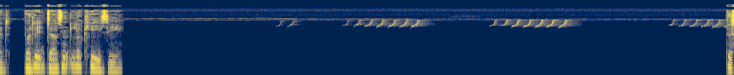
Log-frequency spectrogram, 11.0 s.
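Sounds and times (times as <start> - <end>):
bird singing rising notes: 5.2 - 6.5, 7.3 - 8.7.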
